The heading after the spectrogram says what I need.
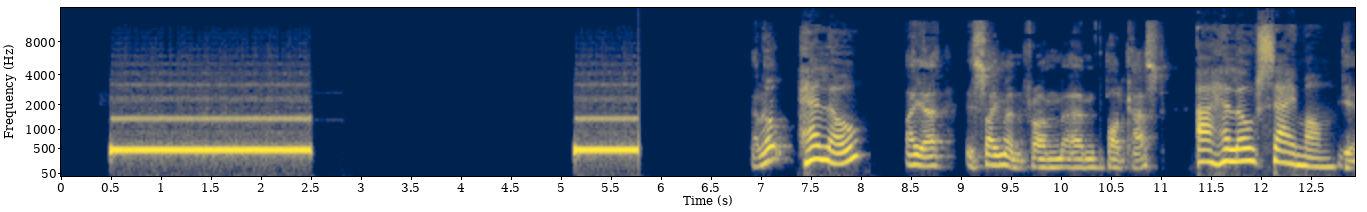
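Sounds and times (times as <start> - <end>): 
buzzy telephone ringback tone over the line on an outgoing call: 0.5 - 2.8, 5.1 - 5.8
speech: 7.0 - 12.9.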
